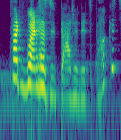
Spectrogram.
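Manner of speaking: put-on attempt at a creature voice. Quoting a riddle line, unsure if it sounds right: attempted Gollum voice. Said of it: "Now I don't know if that's a Gollum voice".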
